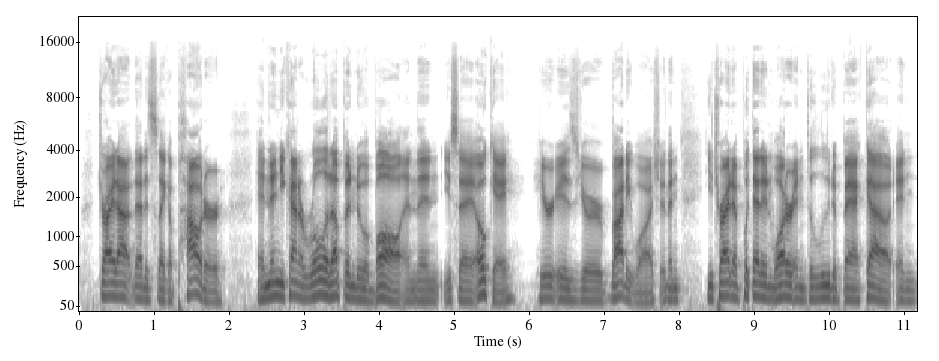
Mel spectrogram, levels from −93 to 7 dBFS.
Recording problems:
uneven, jittery; strongly; from 0.5 to 10 s

